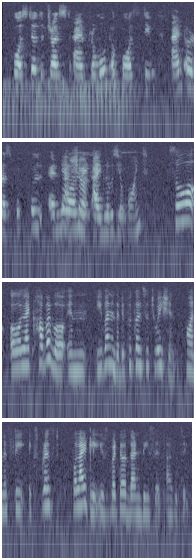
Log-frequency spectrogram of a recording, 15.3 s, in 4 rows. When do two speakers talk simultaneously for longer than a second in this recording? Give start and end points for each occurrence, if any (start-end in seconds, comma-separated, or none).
5.0-6.3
